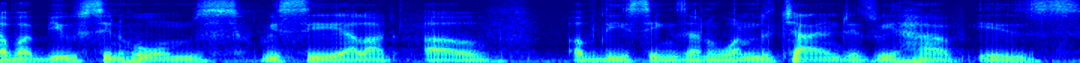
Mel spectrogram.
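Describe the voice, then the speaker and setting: A man with a Jamaican accent, very deep and low, dark and mellow in tone, at a moderate pace with fairly even intonation, on a very clean recording with a silent background. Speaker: bootcamp founder for young men. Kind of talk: morning show interview. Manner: hesitant, with repeated words.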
